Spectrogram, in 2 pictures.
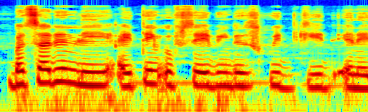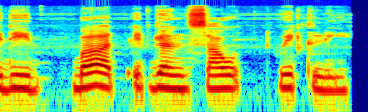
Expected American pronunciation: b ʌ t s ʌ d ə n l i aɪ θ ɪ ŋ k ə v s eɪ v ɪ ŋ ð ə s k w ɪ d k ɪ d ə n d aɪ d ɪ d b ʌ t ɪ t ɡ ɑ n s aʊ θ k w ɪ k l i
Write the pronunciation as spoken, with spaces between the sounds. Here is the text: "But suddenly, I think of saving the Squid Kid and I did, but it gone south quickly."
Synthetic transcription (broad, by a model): b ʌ t s ʌ d ə n l i aɪ t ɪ ŋ k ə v s eɪ v ɪ ŋ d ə s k w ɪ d k ɪ d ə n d aɪ d ɪ d b ʌ t ɪ t ɡ ɑ n s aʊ t k w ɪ k l i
